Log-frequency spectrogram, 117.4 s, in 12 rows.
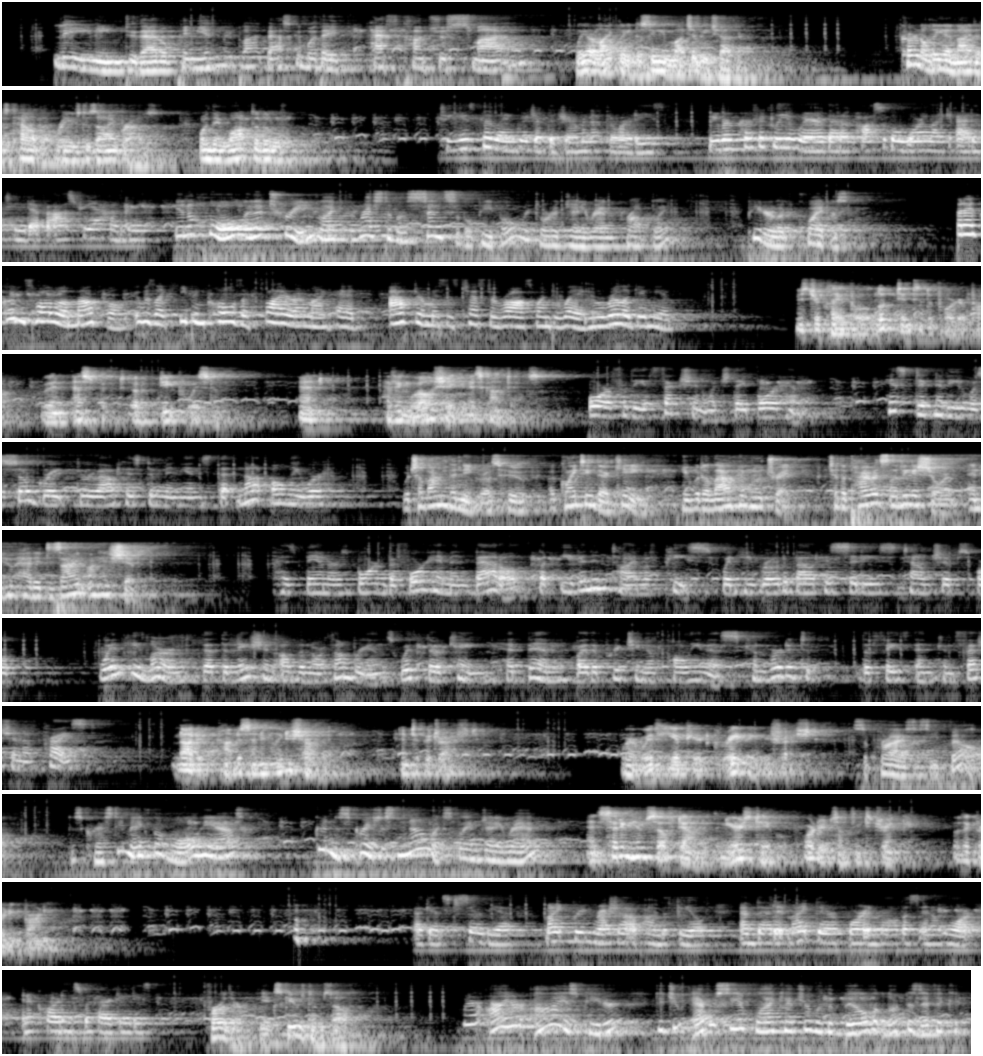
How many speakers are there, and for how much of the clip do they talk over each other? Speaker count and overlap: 8, no overlap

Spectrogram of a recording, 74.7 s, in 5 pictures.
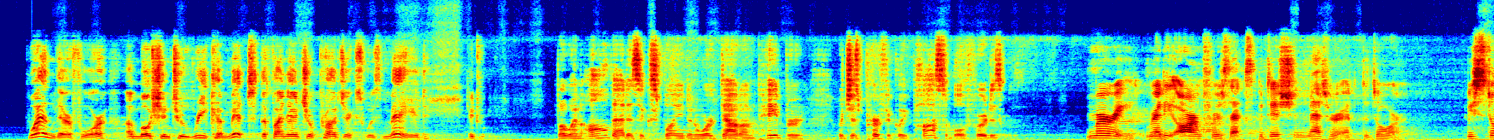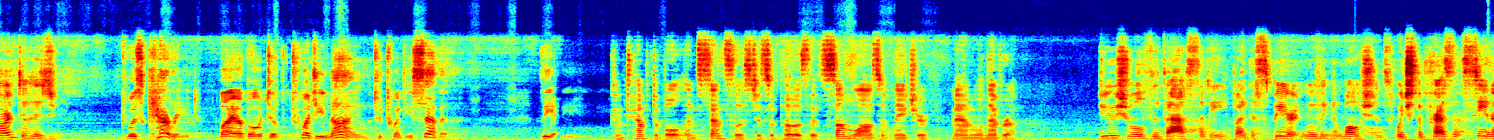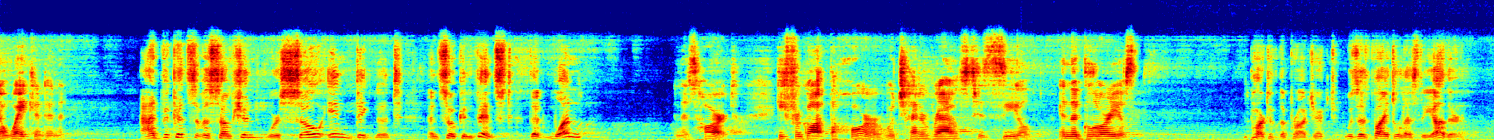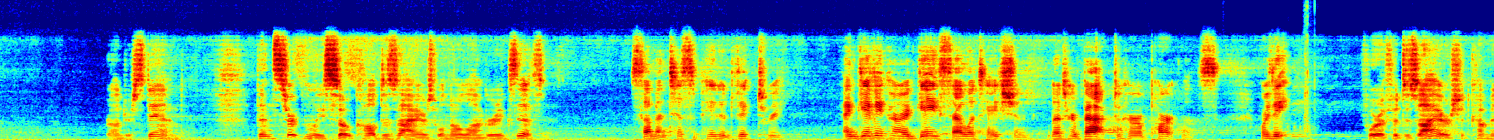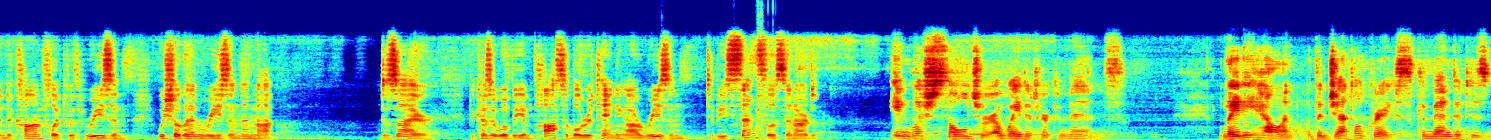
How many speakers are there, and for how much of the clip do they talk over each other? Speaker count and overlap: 3, no overlap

